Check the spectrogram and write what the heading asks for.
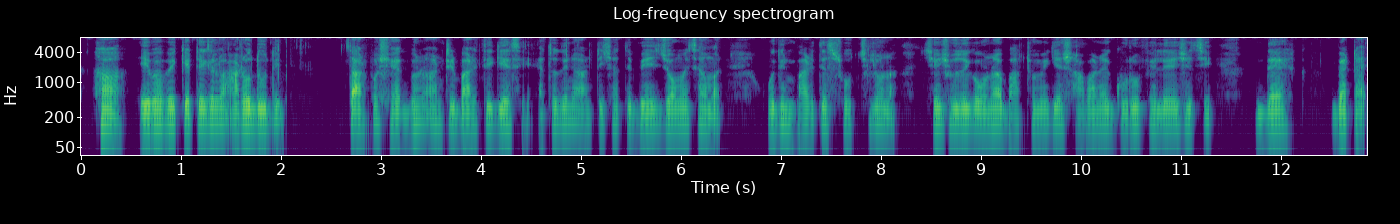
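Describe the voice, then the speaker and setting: A man narrating a first-person romance story with an expressive, dramatic reading. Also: mid-range voice, dry recording, studio quality.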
